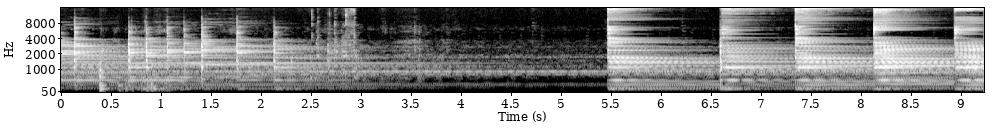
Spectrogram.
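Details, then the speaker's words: Antique Japy Freres French bakers clock (c.1880–1900) after gong adjustment with the case standing upright so the gong doesn't touch the wood: clean ringing strikes decaying smoothly, no buzz. "now you have to adjust the gong with the case standing up cuz if you lay it down the way of The Gong is going to make it touch the"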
